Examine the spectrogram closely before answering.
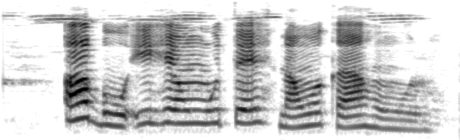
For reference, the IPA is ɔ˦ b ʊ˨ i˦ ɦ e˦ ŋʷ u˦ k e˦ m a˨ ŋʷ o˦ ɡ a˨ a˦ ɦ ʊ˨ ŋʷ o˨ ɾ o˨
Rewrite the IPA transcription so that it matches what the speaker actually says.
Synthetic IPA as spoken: ɔ˦ b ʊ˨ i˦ ɦ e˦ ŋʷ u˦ t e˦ n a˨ ŋʷ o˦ k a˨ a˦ ɦ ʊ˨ ŋʷ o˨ ɾ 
